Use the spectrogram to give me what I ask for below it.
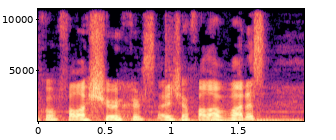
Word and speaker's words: Shirkers: Mas, Mas, porque Shirkers é um nome muito complicado, Shirkers.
